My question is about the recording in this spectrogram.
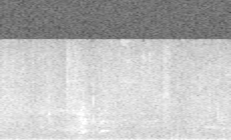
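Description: Quiet room with a steady low hum and a brief faint high-pitched squeak a little under a second in.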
